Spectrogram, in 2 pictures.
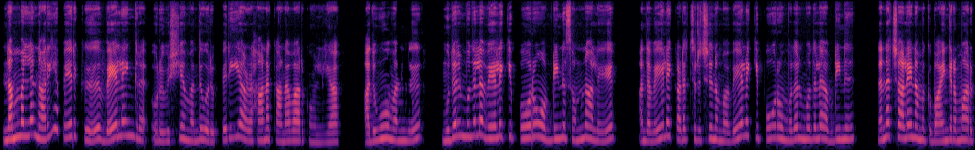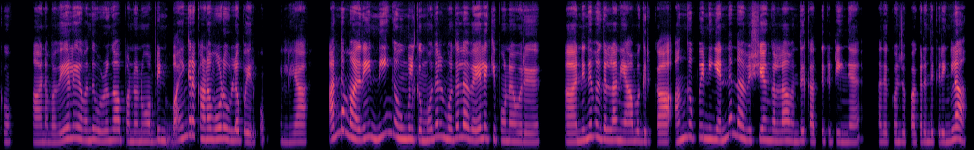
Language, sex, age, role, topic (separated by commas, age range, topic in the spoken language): Tamil, female, 25-29, host, முதல் முறையாக வேலைக்கு சேர்ந்த பிறகு உங்களுக்குள் என்ன மாற்றங்கள் ஏற்பட்டன?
